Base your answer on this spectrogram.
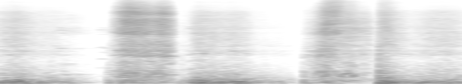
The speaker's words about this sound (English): I'm just going to be looking forward, breathing through my nose.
